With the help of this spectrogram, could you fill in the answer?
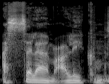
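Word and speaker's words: assalamu alaikum: Eller 'assalam alaikum', som ja, vi sier. På, du kan si det! Selvfølgelig. Det er riktig, det er riktig uttale.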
